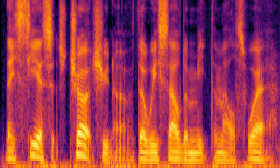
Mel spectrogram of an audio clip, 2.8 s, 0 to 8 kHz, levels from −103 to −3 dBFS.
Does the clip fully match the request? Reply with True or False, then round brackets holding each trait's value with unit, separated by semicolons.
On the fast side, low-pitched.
True (280 wpm; 100 Hz)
